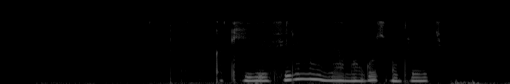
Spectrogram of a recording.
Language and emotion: Russian, sad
